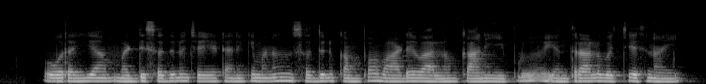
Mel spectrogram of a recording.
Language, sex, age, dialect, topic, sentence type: Telugu, male, 18-24, Utterandhra, agriculture, statement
